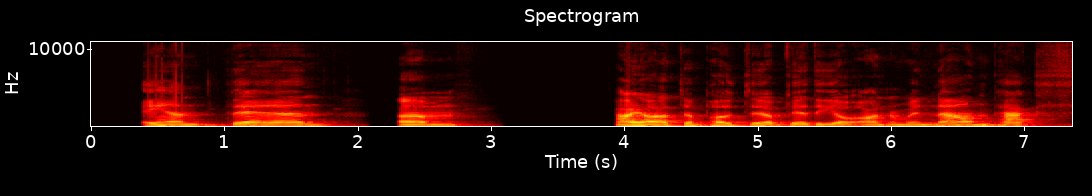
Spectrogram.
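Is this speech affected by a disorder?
Yes: cerebral palsy; affects hand-eye coordination and balance.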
